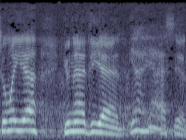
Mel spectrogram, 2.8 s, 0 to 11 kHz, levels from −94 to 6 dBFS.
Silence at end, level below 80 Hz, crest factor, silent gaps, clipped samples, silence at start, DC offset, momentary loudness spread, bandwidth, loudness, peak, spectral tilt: 0 s; -58 dBFS; 16 dB; none; under 0.1%; 0 s; under 0.1%; 9 LU; 10.5 kHz; -22 LUFS; -6 dBFS; -5.5 dB/octave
